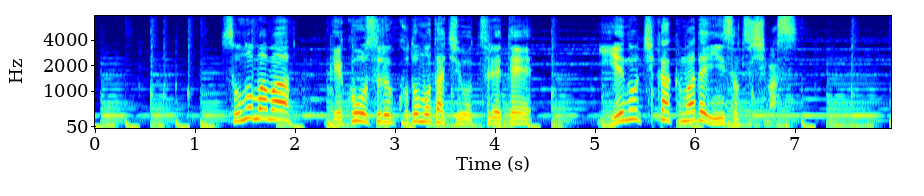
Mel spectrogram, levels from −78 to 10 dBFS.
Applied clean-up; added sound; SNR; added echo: none; none; none; none.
